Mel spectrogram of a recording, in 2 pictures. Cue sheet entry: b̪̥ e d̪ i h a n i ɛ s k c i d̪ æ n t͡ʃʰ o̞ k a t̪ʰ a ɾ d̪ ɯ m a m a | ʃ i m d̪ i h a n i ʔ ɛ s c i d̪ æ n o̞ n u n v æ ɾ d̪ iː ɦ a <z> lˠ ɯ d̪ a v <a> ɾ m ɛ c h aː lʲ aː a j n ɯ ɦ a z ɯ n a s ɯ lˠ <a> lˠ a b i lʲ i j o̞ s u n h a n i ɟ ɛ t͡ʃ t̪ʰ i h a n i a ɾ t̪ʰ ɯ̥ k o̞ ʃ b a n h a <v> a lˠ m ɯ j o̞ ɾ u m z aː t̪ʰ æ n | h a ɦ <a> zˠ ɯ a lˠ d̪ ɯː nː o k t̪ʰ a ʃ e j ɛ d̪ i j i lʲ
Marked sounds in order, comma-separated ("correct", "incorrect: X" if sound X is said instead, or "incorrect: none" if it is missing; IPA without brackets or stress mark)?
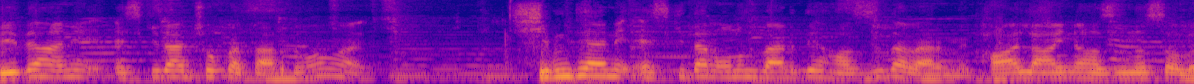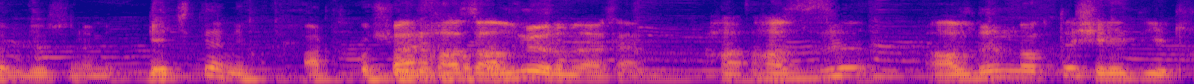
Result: correct, incorrect: æ, correct, incorrect: z, correct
